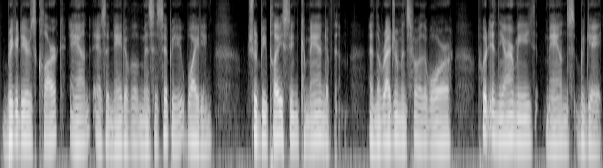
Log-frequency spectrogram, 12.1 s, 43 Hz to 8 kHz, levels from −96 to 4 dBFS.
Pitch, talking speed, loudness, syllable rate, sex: 100 Hz, 140 wpm, -18 LUFS, 3.6 syllables/s, male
